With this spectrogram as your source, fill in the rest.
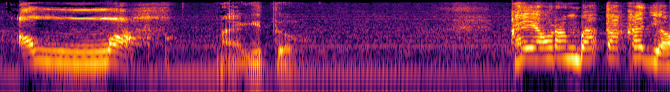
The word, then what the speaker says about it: Allah: Cuma dia membacanya, ngejanya beda sama kita. Kalau kita cukup Allah gitu, kayak bercanda sama teman aja. Alah lu gitu aja. tersinggung gitu ya kayak begitu ringan gitu bacanya itu ringan tapi kalau mereka itu terpengaruh dengan bahasa Arab jadi enggak ringan Allah nah gitu kayak orang Batak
